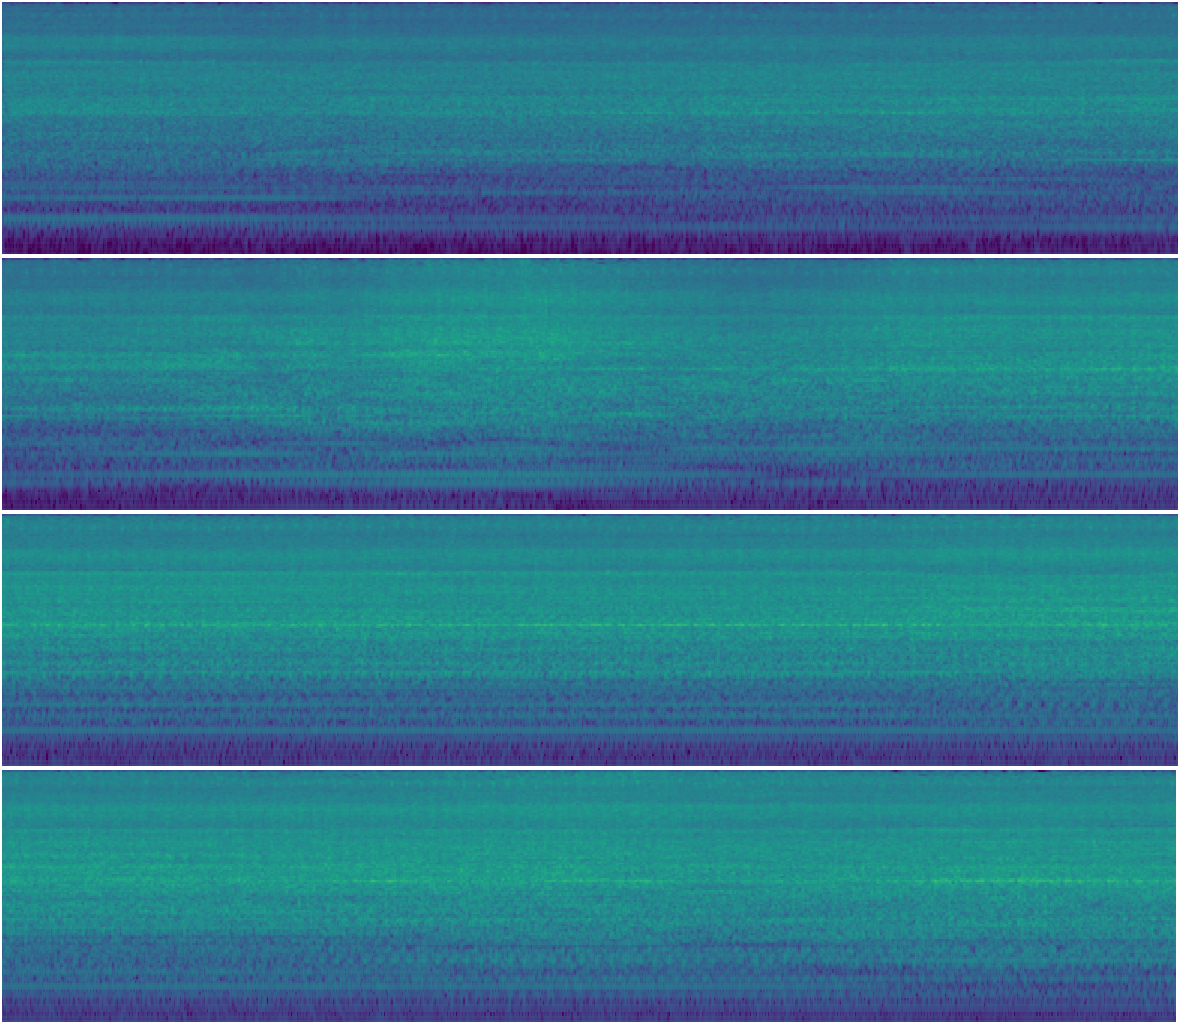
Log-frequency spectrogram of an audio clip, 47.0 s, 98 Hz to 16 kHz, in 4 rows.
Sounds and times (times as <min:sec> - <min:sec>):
Car: 0:00.0 - 0:47.0
Idling: 0:00.0 - 0:47.0.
